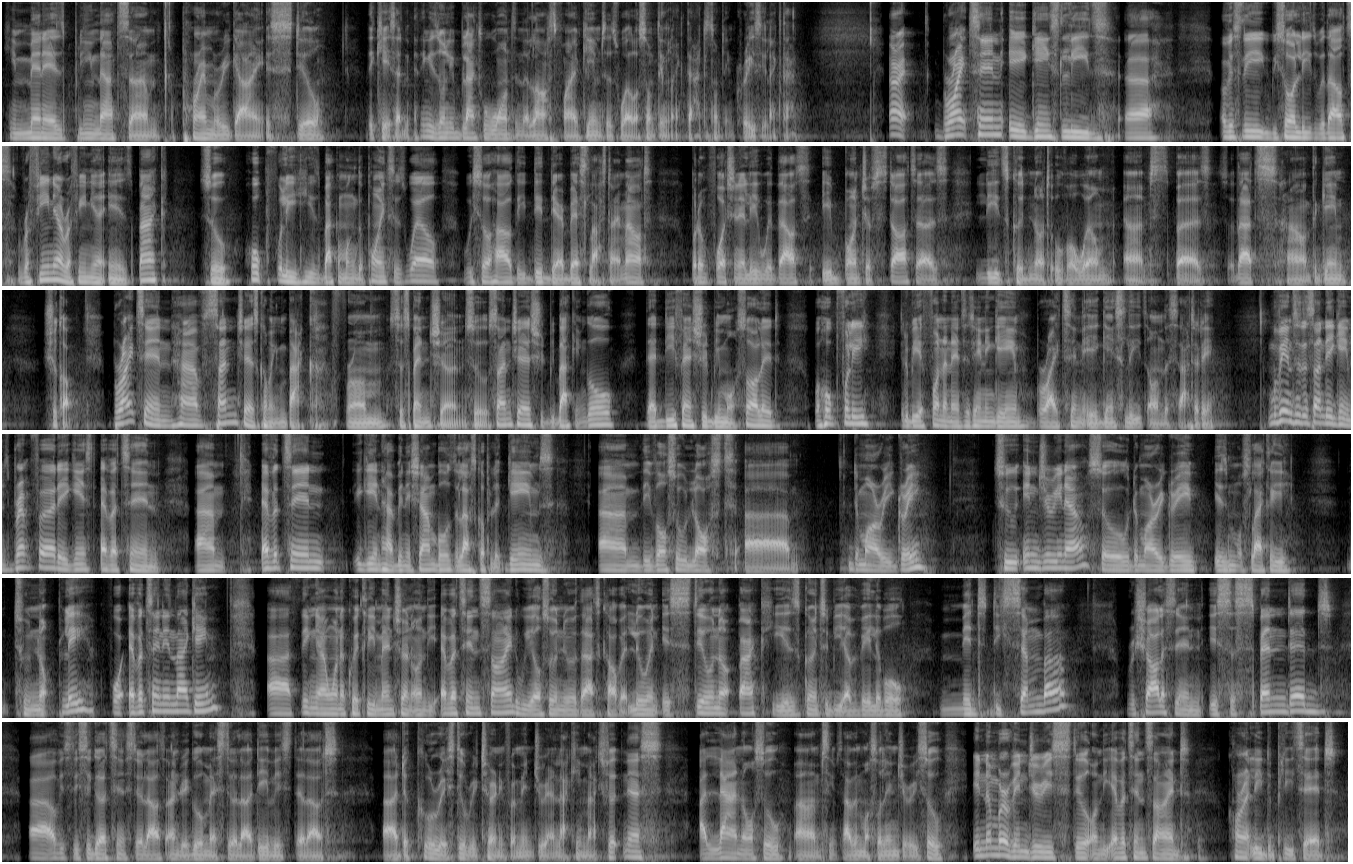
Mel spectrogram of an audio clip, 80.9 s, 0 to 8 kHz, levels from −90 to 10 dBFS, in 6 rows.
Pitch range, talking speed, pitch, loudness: 90-125 Hz, 180 wpm, 100 Hz, -22 LUFS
